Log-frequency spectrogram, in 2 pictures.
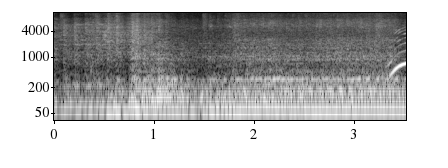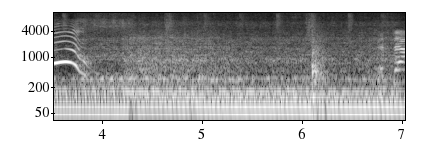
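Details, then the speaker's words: Twin turbo Mustang with Holley showing overheating, after vacuum-filling the cooling system with water, warming up: deep steady rumble with no stumble or surging; runs way better, normal running, bottom radiator hose leaking. "way better way way better now like I said just let it warm up"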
